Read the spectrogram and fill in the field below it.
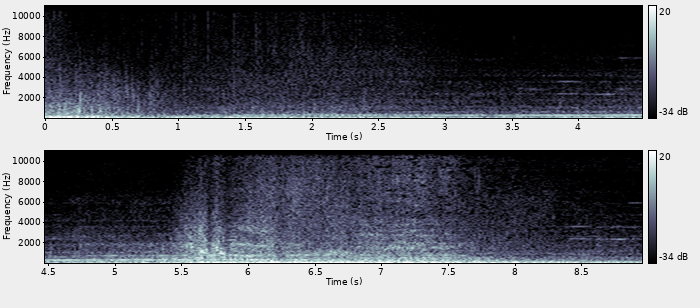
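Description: Deep booming blasts of the Confringo explosion spell in Hogwarts Legacy, with a low rumbling burst, a whooshing sweep, then a louder second eruption near the end.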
